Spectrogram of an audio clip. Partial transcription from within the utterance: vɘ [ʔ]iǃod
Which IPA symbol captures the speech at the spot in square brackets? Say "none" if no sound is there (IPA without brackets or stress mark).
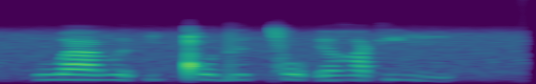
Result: ʔ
